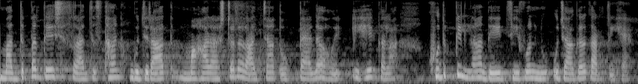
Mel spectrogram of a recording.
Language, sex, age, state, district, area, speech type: Punjabi, female, 18-30, Punjab, Fatehgarh Sahib, rural, spontaneous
